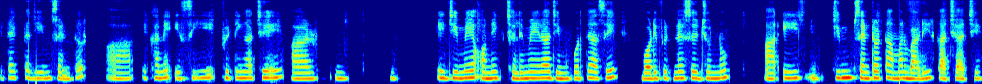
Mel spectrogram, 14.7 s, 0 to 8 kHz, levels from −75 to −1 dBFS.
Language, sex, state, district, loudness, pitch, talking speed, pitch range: Bengali, female, West Bengal, Kolkata, -23 LUFS, 225 Hz, 155 wpm, 215-235 Hz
